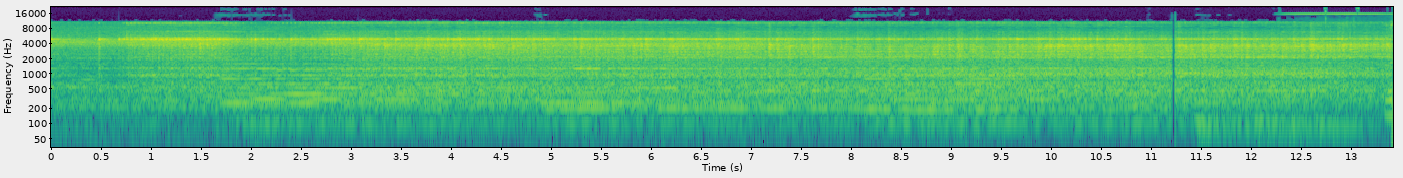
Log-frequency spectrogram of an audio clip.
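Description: A bench grinder sharpens an HSS lathe tool with a steady whirring drone and a rough, continuous grinding rasp that holds evenly throughout, close and loud, with no talking.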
